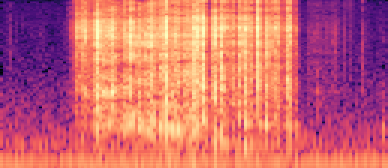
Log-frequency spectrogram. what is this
Paper Cutting
cutting paper with hands
cut, cutting, paper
